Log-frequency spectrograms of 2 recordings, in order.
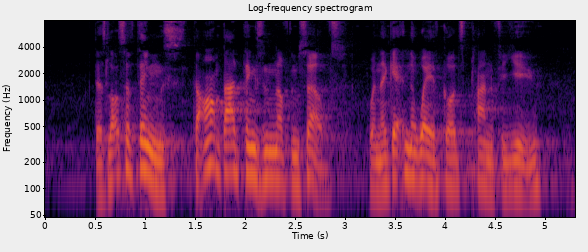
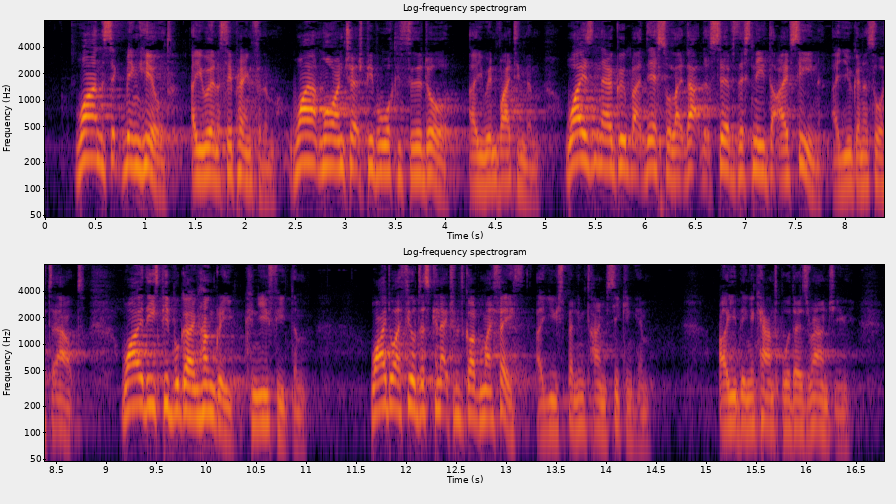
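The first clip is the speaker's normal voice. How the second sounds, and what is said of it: Very fast, rushed speech. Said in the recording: “I'm going to say this really quickly.”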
